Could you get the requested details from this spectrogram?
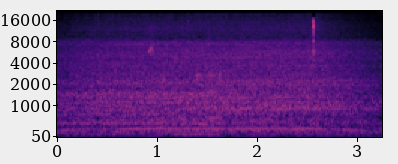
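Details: Porsche 993 oil cooler/A/C fan motor run on a jumper wire across terminals 30 and 87 (resistor replacement job): steady, even whirr with a constant low hum, no scraping or ticking; fan spins freely.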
